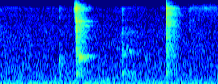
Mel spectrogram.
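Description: Near silence, with three faint, short clicks from a person signing: one a little under a second in, a weaker one, and another shortly before the end.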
